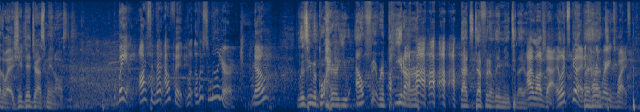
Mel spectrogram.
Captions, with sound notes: She did dress me and Austen. Wait, Austen, that outfit looks familiar, no? Lizzie McGuire, you outfit repeater. [laughing] That's definitely me today. I love that. It looks good. It's worth wearing twice. - I had to.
